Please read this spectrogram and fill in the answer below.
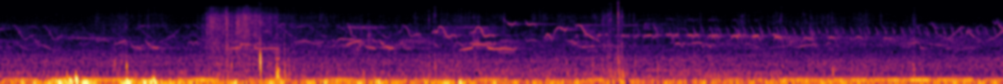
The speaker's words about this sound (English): Some walking noise.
